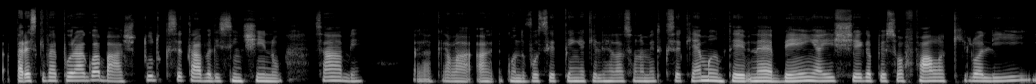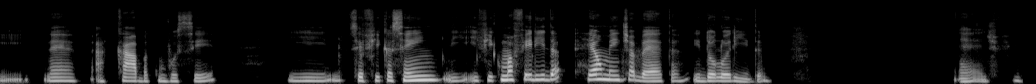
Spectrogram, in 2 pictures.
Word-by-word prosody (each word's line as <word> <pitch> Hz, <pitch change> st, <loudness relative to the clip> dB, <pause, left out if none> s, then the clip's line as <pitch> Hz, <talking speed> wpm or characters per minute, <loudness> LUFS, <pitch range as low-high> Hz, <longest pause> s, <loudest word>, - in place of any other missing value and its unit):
parece 165 Hz, +2 st, +4 dB
que -, -, -7 dB
vai 175 Hz, 0 st, 0 dB
por 180 Hz, +1 st, +1 dB
água 180 Hz, +2 st, +3 dB
abaixo. 150 Hz, -6 st, -3 dB
Tudo 195 Hz, 0 st, -3 dB
que -, -, -13 dB
você 185 Hz, -, -3 dB
tava 165 Hz, -2 st, +1 dB
ali 155 Hz, 0 st, -3 dB
sentindo, 155 Hz, -1 st, -1 dB, 0.3 s
sabe, 170 Hz, -4 st, -2 dB, 0.5 s
eh, -, -, -7 dB
aquela 145 Hz, -2 st, -4 dB
a 145 Hz, -1 st, -2 dB
quando 145 Hz, -3 st, -2 dB
você 155 Hz, +2 st, -3 dB
tem 155 Hz, 0 st, -2 dB
aquele 150 Hz, 0 st, -4 dB
relacionamento 155 Hz, 0 st, -3 dB
que -, -, -12 dB
você 160 Hz, -, -2 dB
quer 165 Hz, +2 st, -2 dB
manter, 160 Hz, -4 st, +4 dB
né, 155 Hz, 0 st, +5 dB
bem, 160 Hz, +4 st, +3 dB
aí 160 Hz, +1 st, +1 dB
chega, 165 Hz, 0 st, 0 dB
a -, -, -3 dB
pessoa 160 Hz, +1 st, -3 dB
fala 160 Hz, 0 st, +2 dB
aquilo 165 Hz, +2 st, -6 dB
ali 165 Hz, +5 st, -1 dB
e, 210 Hz, +3 st, -8 dB, 0.2 s
né, 165 Hz, -3 st, -2 dB, 0.2 s
acaba 160 Hz, 0 st, 0 dB
com 155 Hz, +1 st, -6 dB
você 150 Hz, +4 st, -4 dB, 0.7 s
e 165 Hz, +2 st, -3 dB, 0.2 s
você 170 Hz, -, 0 dB
fica 180 Hz, +2 st, -1 dB
sem 195 Hz, +3 st, +6 dB
e 175 Hz, +4 st, -5 dB
e -, -, -1 dB
fica 180 Hz, +3 st, -4 dB
uma 210 Hz, +1 st, +8 dB
ferida 220 Hz, +1 st, +2 dB, 0.2 s
realmente 220 Hz, -2 st, +6 dB
aberta 155 Hz, -3 st, +1 dB
e -, -, -2 dB
dolorida. 155 Hz, -3 st, +1 dB, 1.9 s
É 75 Hz, +2 st, -3 dB
difí 170 Hz, -, -13 dB
160 Hz, 155 wpm, -23 LUFS, 155-180 Hz, 1.9 s, uma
